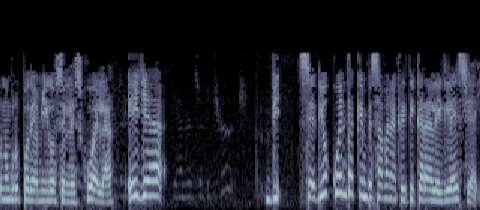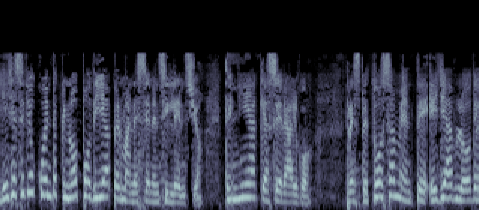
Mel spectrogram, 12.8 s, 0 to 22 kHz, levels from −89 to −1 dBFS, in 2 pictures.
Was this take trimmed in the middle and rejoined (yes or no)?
yes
